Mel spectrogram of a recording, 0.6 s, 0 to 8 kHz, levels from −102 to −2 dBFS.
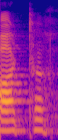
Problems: none marked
